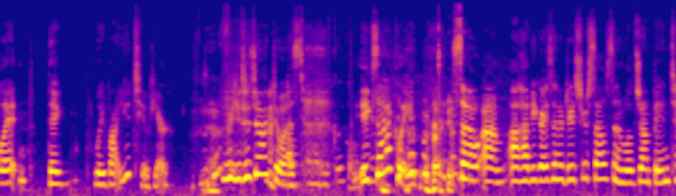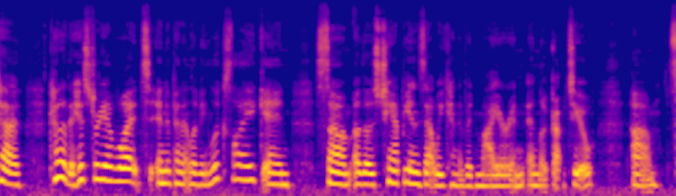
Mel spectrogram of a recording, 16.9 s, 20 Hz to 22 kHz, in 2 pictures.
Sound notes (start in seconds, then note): 2.5 all laughing; 5.1 laughing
